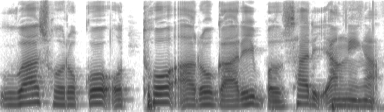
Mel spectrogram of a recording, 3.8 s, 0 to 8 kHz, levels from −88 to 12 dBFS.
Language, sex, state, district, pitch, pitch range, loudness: Garo, male, Meghalaya, West Garo Hills, 130 Hz, 115-150 Hz, -16 LUFS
